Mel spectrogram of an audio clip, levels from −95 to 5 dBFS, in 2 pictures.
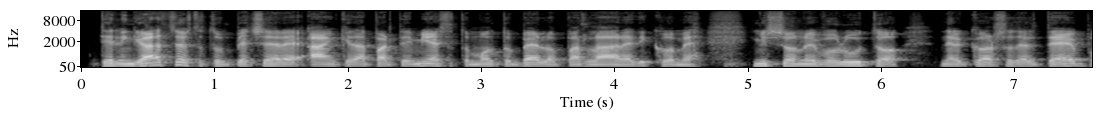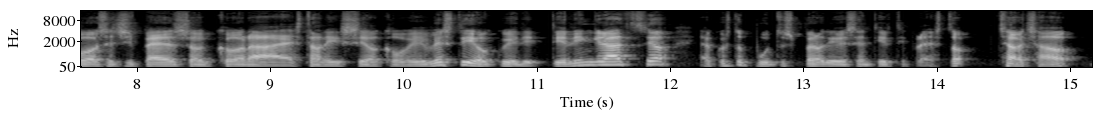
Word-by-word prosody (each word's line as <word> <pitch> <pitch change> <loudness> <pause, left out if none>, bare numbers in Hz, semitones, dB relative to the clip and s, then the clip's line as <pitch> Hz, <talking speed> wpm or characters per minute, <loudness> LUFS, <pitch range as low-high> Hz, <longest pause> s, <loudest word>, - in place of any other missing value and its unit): Ti 120 -3 +3
ringrazio. 140 +10 +6
È - - +3
stato 160 -7 -8
un 100 - -8
piacere 110 -1 +1
anche 105 0 +4
da 100 -1 0
parte 105 0 -1
mia. 130 +3 +4
È - - +2
stato 120 -5 -11
molto 105 0 -3
bello 100 +1 +1
parlare 95 -1 +2
di 90 0 -4
come 95 -2 -3 0.4
mi 115 0 0
sono 115 0 0
evoluto 110 0 +1 0.3
nel 105 -1 -2
corso 110 0 -2
del 105 -2 -3
tempo, 115 0 +3
se 100 - -7
ci 95 0 -8
penso 105 0 +2
ancora 95 -3 +1
è 80 - -4
stranissimo 90 0 -5
come 90 0 -8
mi 95 - -3
vestivo, 165 - 0
quindi 340 -1 -5
ti - - -1
ringrazio, 190 - +2 0.2
e - - -15
a - - -18
questo 125 -1 -10
punto 110 0 -9
spero 115 -2 -3
di 105 - -3
risentirti 95 -1 -6
presto. - - -7
Ciao, - - +2
ciao - - -1
105 Hz, 180 wpm, -25 LUFS, 95-115 Hz, 0.4 s, ringrazio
